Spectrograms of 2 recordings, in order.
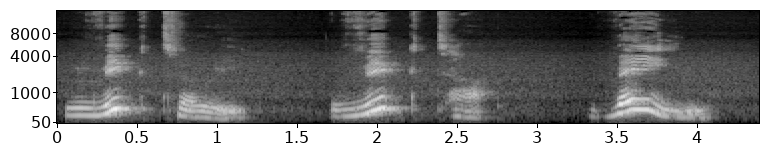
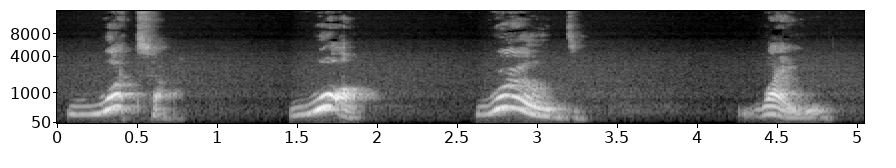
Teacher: you don't touch anything with your teeth so it's just the lip movement you see and you open it very very fast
